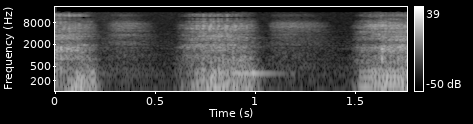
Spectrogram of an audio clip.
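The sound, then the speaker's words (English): A voice imitates a bear with three loud, breathy huffing growls, evenly spaced with short pauses between them, rough and low with a hissing edge, and no other talk. “And then I heard, like, you guys know what, like, a bear sounds like? It's like.”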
